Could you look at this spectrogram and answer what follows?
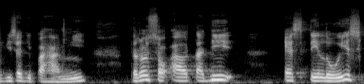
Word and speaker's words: St. Louis: Terus soal tadi ST Luis gitu kan dibacanya St. Louis Santo kan gitu. Memang dia dari Prancis. Louis seharusnya kalau dibaca bahasa Prancis tapi Luis karena Amerika.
